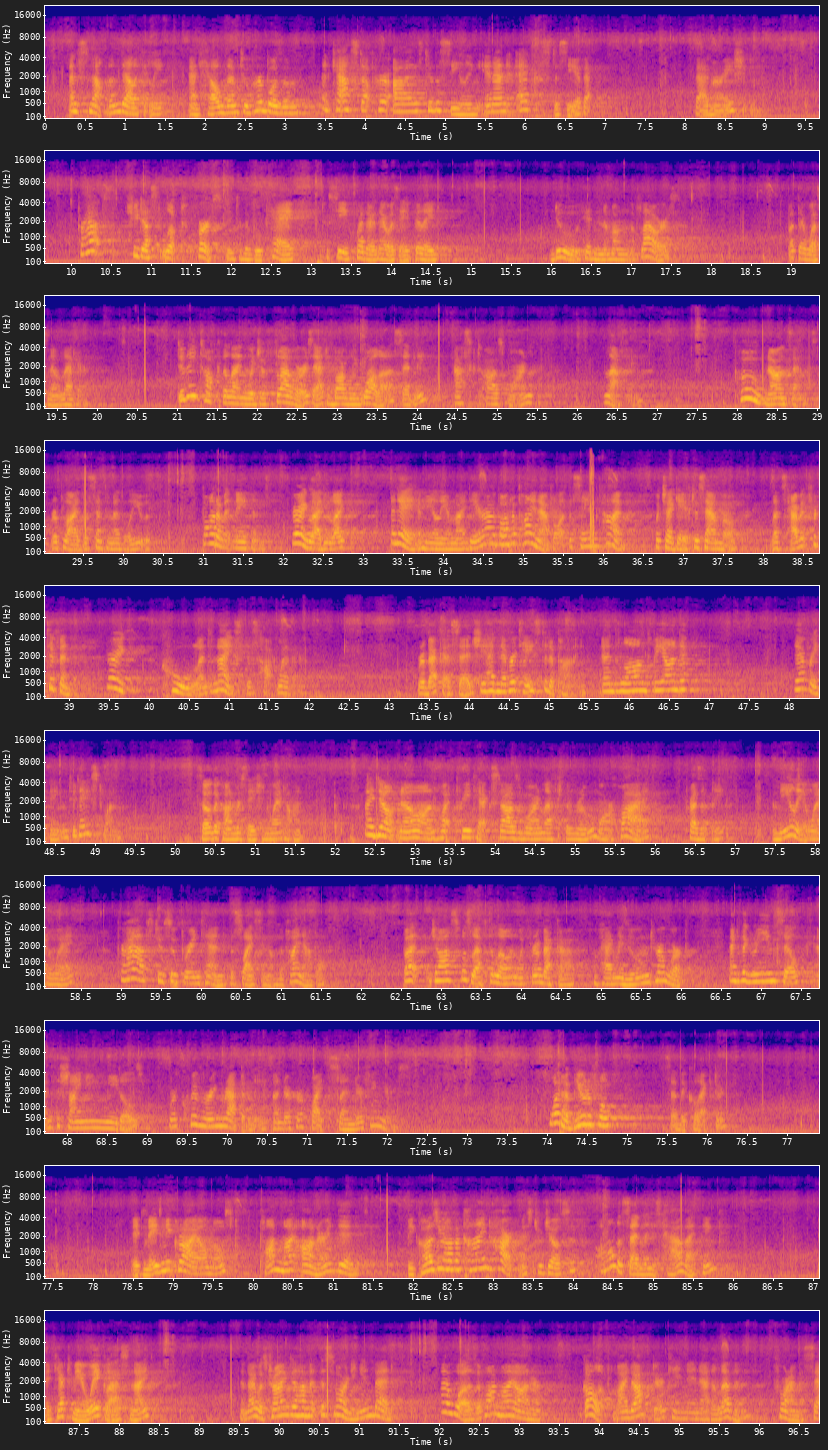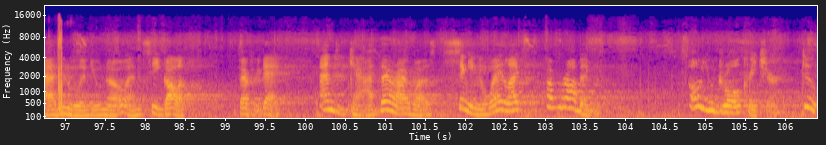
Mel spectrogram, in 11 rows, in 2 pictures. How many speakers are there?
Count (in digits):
1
